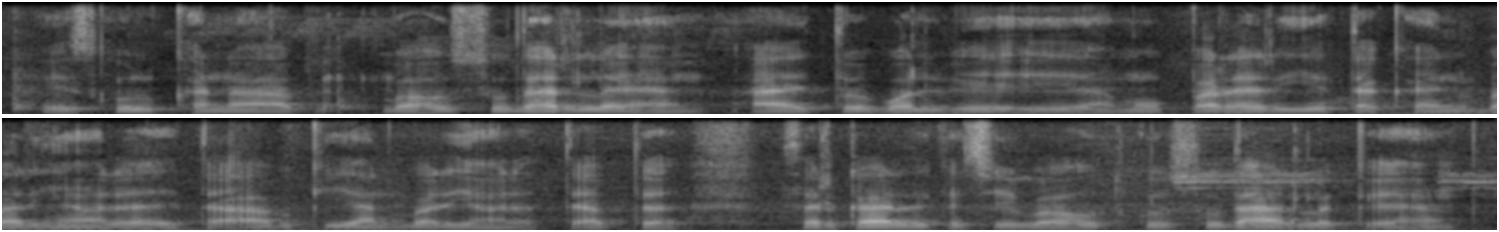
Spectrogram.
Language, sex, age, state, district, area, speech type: Maithili, male, 18-30, Bihar, Begusarai, rural, spontaneous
